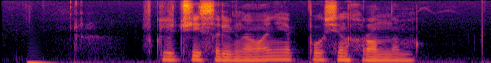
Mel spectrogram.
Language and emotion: Russian, neutral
